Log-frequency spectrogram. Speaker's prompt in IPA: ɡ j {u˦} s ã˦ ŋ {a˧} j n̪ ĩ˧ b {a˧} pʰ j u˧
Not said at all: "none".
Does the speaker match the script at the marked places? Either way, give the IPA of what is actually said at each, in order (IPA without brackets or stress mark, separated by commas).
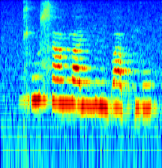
u˦, a˧, a˧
